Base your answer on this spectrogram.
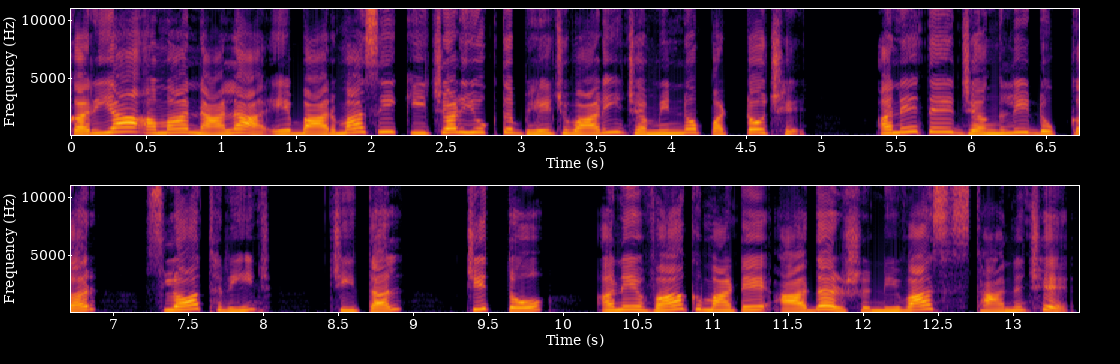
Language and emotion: Gujarati, neutral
